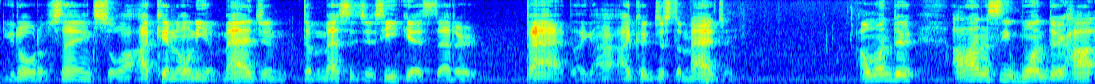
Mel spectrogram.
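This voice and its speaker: Deep-voiced young man venting, rambling. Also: a little hiss or hum. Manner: frustrated, rambling with frequent restarts and swearing. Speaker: gaming YouTuber. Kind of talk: casual venting vlog.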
